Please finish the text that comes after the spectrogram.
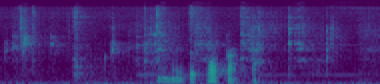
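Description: Mustard seeds and chana dal crackling in hot oil in a pan for a Kerala-style tempering, a busy spatter of short pops and clinks, close and fairly loud, with no voices.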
